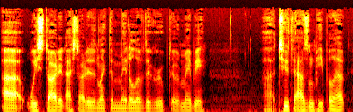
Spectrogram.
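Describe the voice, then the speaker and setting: A man's voice: on the low side, level tone, normal speed, vocal fry, no room sound. A man as a podcast guest, telling crude, self-mocking stories in casual chat.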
